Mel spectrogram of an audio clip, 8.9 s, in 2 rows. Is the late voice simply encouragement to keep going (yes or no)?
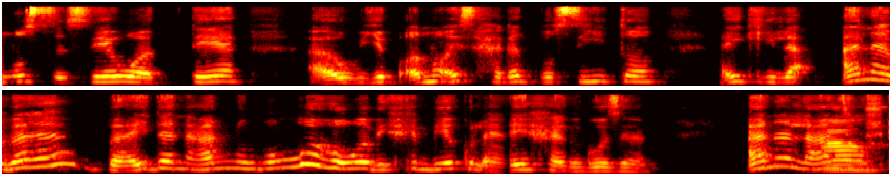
yes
